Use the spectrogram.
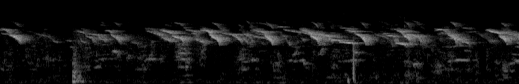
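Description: Quail birds in a coop running around for food, a dense chorus of high chirping calls with soft scuffling and a couple of thumps, close and continuous.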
